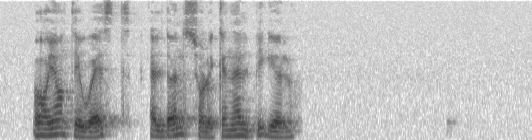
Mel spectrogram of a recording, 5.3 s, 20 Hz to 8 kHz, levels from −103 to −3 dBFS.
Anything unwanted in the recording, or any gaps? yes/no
no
